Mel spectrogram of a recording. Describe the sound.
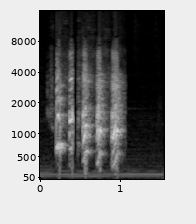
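A person imitates a distressed bird with five quick, loud, harsh squawks in a rapid burst over a faint steady hum, with no other talking.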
